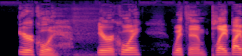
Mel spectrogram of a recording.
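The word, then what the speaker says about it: Iroquois: Character arc is really great because he is a French knight who has an Irakqua. Is that how you pronounce it? Irakcoy.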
